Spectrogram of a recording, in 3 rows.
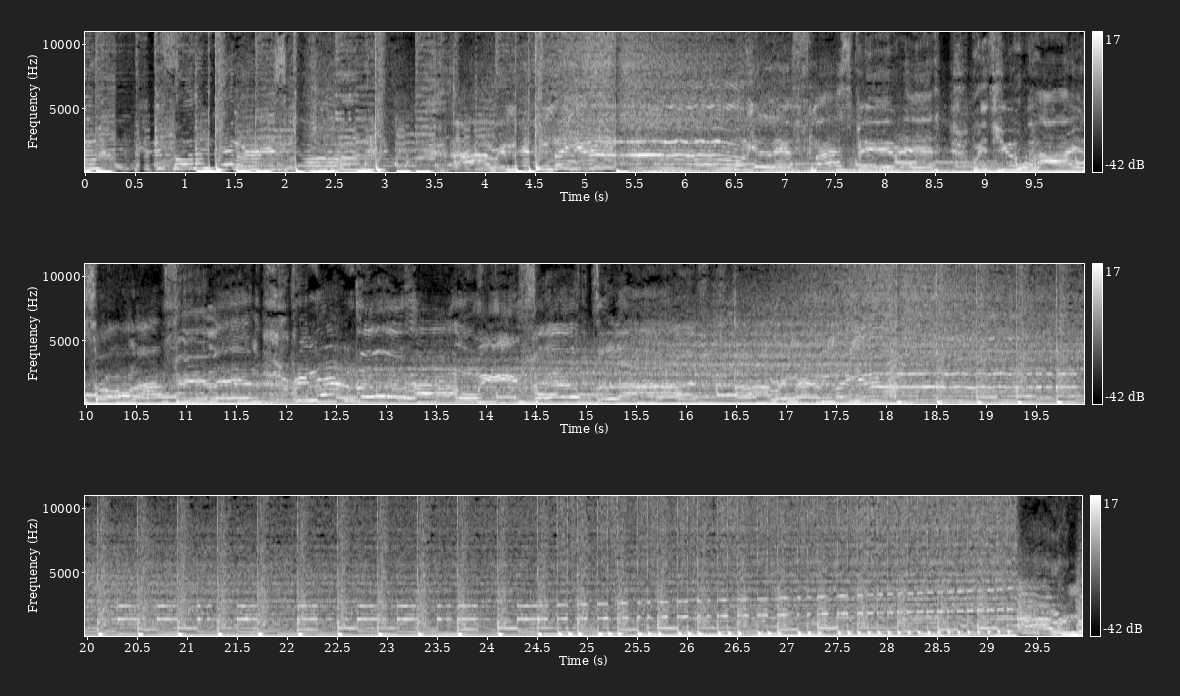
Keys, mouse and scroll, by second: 3.1 Tab, 3.1 F10, 3.4 right click, 4.1 click, 4.9-6.6 typing, 7.3 click, 8.2 F10, 8.7 click, 9.4 right click, 10.1-10.9 scroll down 1, 10.9 click, 12.5-15.3 typing, 15.4 Return, 16.7 click, 21.5 KP_8, 22.5 Return, 24.0 click, 25.0 Delete, 25.7 click, 26.1-27.3 typing, 27.7 click, 28.5 F10, 28.9 right click.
